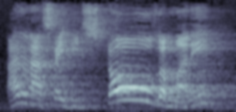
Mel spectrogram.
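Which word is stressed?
stole. The stress is on the word stole.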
